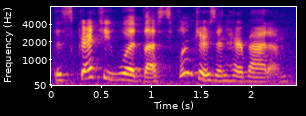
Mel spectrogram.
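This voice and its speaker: A woman reading a children's story aloud with expressive, dramatic narration. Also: medium pitch, normal speed, a little hiss or hum. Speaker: storybook reader.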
